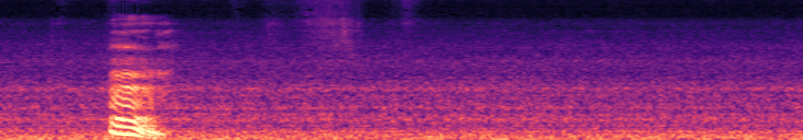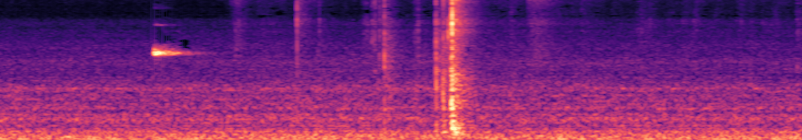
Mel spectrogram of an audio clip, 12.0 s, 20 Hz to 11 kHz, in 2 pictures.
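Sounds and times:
card slapping on tabletop: 8.2s - 9.7s.

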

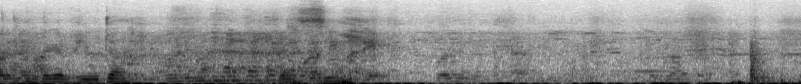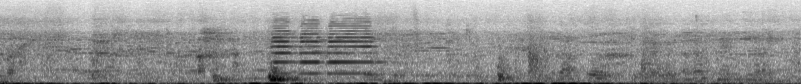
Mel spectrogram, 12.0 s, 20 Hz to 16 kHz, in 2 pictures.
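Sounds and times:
vehicle horn honking: 8.0s - 9.0s.

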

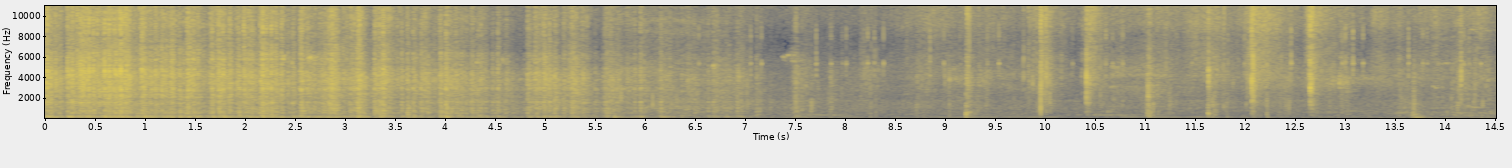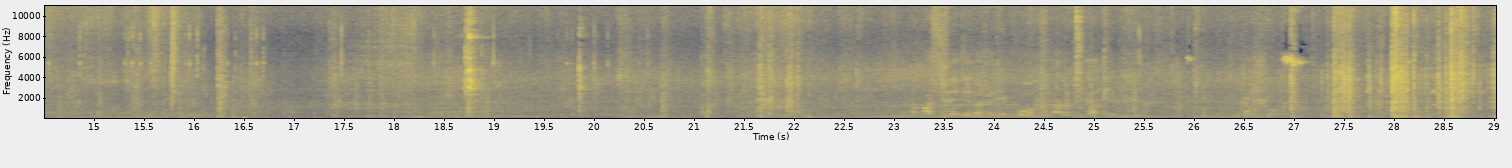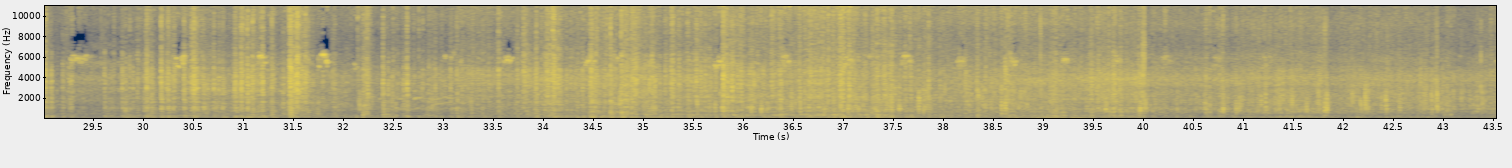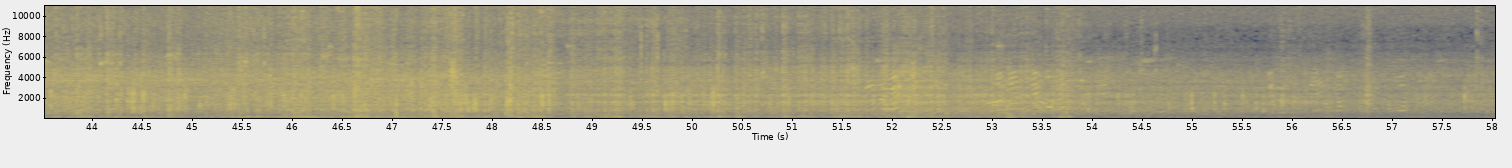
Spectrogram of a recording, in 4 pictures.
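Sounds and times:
metal cart rattling over asphalt: 0.0s - 10.6s, 11.4s - 58.0s.

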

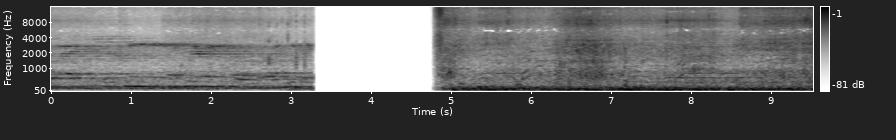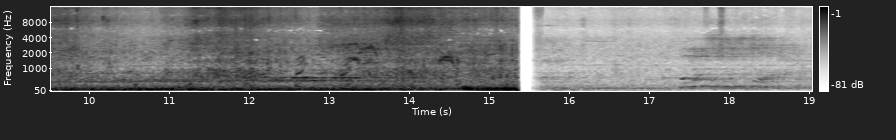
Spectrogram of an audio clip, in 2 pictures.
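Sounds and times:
small waves lapping shore: 4.8s - 15.4s
wind buffeting microphone: 5.0s - 15.4s.

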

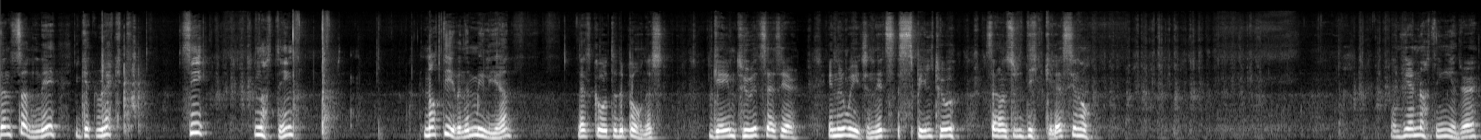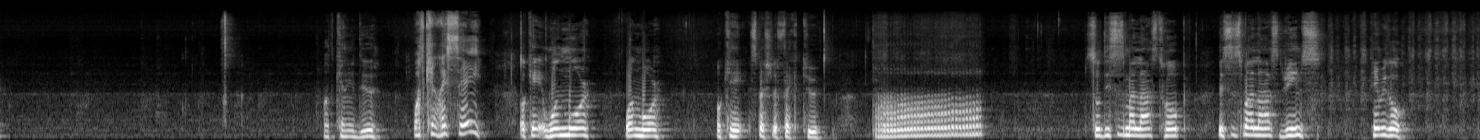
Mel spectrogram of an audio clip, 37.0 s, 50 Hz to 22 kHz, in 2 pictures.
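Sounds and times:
man making rough vocal noise: 29.4s - 30.9s.

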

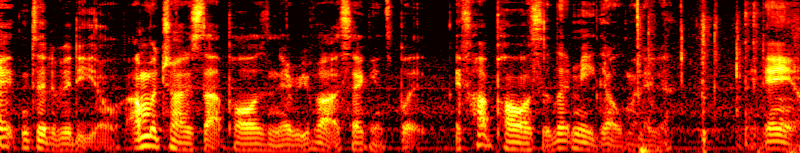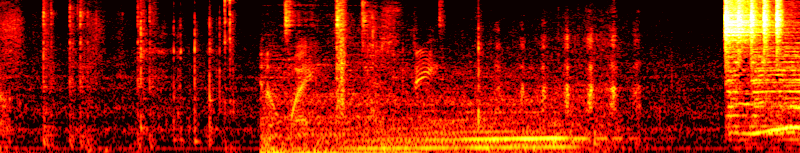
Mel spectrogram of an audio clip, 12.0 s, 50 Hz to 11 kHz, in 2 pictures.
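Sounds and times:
car engine revving: 8.0s - 10.6s.

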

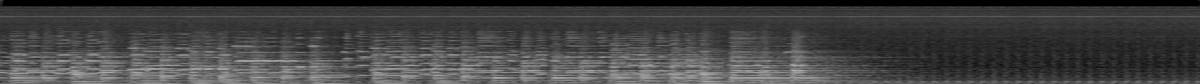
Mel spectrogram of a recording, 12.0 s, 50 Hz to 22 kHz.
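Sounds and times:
faint steady hum: 0.0s - 12.0s
fast low mechanical pulsing: 0.0s - 12.0s.

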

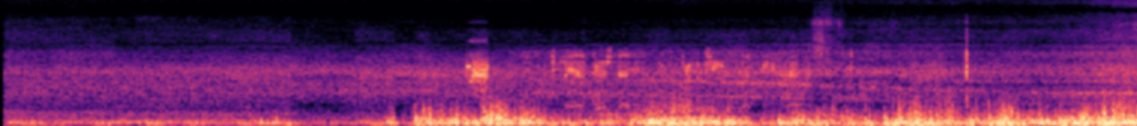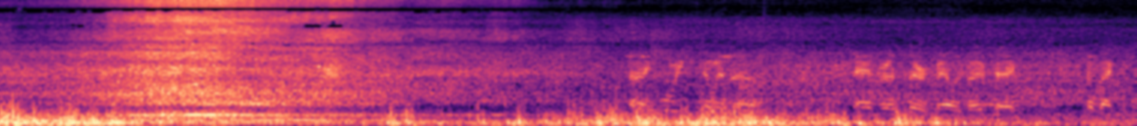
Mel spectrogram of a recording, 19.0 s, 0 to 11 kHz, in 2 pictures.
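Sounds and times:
wind buffeting microphone: 2.0s - 18.9s
truck driving past: 7.0s - 16.6s.

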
